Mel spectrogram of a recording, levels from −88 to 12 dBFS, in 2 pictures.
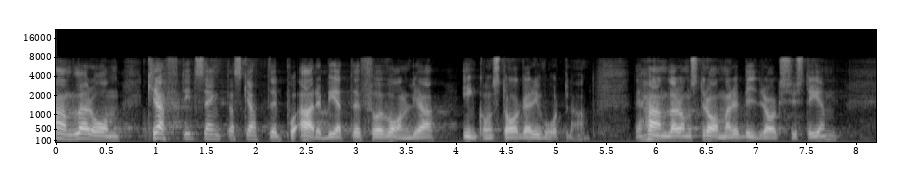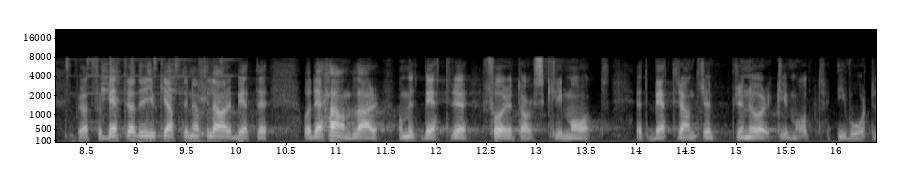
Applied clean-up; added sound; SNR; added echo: neural separator model SepFormer DNS4.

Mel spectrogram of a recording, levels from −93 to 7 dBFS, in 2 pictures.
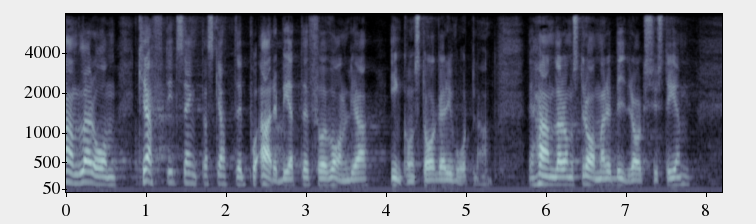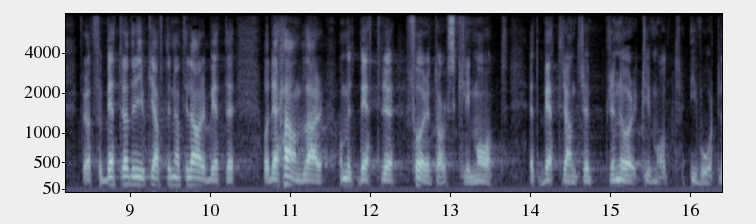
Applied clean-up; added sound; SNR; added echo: none; none; none; none.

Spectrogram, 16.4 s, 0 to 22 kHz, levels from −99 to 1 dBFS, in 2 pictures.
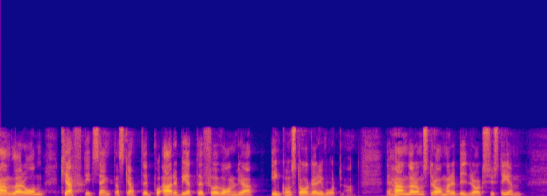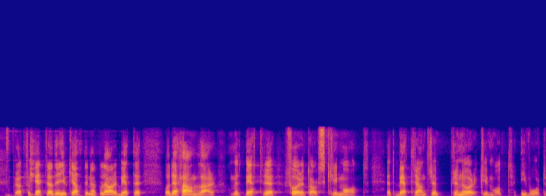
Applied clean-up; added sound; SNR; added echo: neural mask model DeepFilterNet 3.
